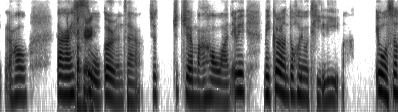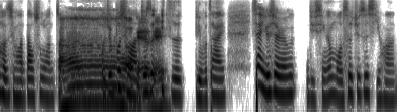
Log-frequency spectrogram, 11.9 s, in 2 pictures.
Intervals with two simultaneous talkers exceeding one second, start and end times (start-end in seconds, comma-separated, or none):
6.8-8.5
